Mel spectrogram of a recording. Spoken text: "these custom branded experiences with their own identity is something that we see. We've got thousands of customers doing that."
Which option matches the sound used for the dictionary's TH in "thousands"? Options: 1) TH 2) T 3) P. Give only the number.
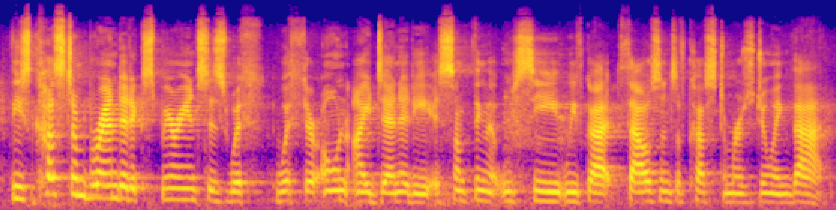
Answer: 1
